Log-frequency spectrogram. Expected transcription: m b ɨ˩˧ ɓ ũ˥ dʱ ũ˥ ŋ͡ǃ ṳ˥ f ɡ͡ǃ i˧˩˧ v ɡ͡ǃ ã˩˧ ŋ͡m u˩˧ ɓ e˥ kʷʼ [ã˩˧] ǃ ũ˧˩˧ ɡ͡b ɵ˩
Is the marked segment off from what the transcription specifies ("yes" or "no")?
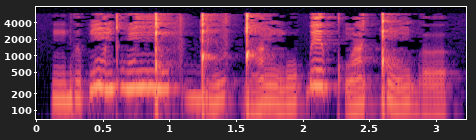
no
